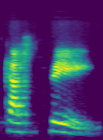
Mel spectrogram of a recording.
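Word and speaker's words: café: a tool of pronunciation whenever you see an e with a song you have to pronounce it you give a a sound so it is not it is cafe it is saute it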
